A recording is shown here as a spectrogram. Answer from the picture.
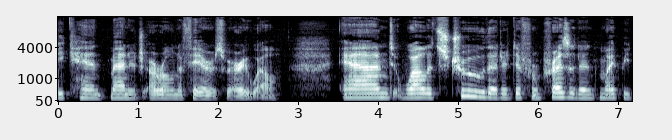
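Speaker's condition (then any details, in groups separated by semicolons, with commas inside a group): No condition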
